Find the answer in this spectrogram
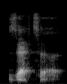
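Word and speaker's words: Zetter: Well, all they do, they just go into YouTube and they search for me, not me, not M-E, but Neil Zeta.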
